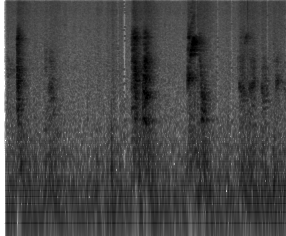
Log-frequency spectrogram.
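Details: A pet blue budgerigar chatters back at its owner's finger in short, scratchy bursts of rasping, squeaky notes, with quiet pauses between them.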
